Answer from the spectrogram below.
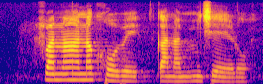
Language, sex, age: Venda, female, 20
